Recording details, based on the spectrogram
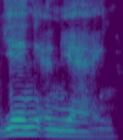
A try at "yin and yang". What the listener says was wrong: Yeah, you're adding A G.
